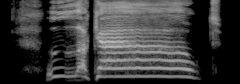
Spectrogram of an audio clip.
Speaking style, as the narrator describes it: Gabe cried

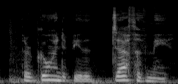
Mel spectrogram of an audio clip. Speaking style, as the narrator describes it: Vivin muttered under his breath

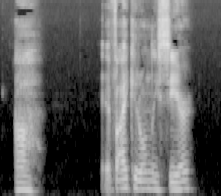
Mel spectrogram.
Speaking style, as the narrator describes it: sighed Cinderella

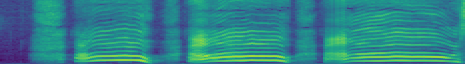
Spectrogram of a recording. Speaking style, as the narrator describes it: squeaked the mouse

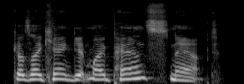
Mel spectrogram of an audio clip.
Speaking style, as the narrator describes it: he wailed

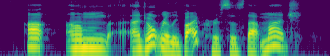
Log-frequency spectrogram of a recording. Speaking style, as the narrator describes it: I stammered

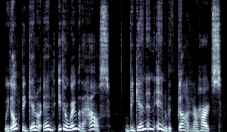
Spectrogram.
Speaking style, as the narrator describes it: cried Ma

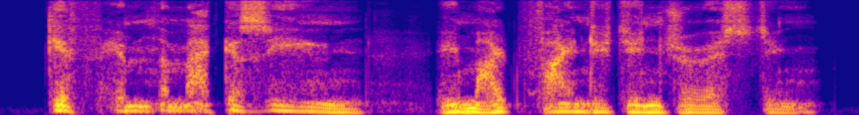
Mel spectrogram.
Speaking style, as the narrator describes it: Kingsley added in a whisper

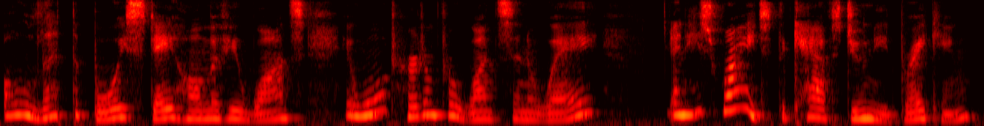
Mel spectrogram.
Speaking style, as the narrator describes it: Mother exclaimed

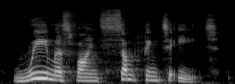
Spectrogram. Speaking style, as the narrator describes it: said William firmly

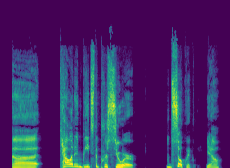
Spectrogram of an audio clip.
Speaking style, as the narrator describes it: I snapped

